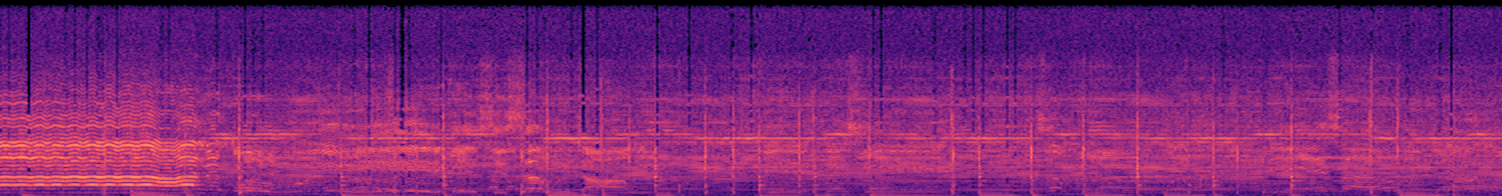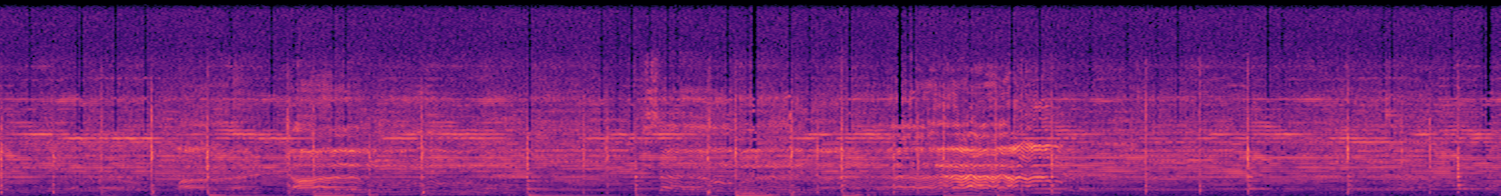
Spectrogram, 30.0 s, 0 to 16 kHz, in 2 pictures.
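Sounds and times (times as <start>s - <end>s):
man singing classical vocals: 0.0s - 6.9s, 7.5s - 20.3s, 21.4s - 26.0s
tabla playing: 0.0s - 30.0s.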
